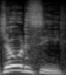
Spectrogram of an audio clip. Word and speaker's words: Jodeci: It was Jodeci Oh wow.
